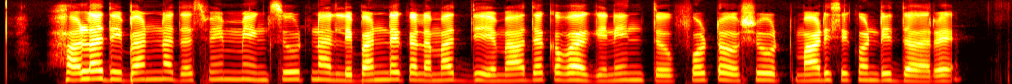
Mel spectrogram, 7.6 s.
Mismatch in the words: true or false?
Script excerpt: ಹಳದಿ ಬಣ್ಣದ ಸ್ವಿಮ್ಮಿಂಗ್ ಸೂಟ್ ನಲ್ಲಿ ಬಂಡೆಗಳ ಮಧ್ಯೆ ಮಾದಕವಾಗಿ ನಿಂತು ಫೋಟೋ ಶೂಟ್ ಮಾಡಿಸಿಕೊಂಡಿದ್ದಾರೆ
false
